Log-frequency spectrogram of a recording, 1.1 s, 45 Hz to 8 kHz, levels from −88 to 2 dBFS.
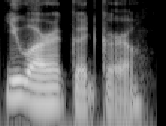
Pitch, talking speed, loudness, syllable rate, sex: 130 Hz, 270 wpm, -20 LUFS, 6.4 syllables/s, female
